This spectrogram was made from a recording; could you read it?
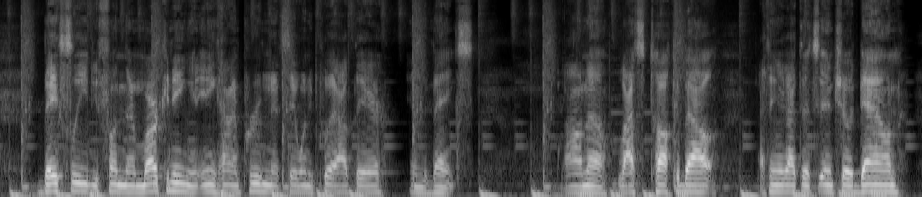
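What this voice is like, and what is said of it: Hoarse voice. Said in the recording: “Excuse my voice. It's a little bit hoarse. ... I'm getting a little bit sick.”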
